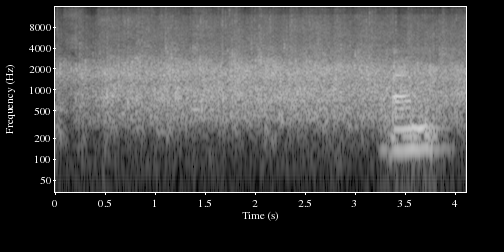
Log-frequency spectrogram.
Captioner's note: claps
